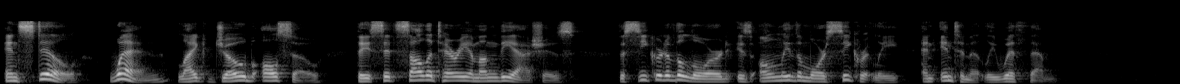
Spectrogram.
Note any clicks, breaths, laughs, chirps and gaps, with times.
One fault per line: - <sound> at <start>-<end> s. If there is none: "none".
none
